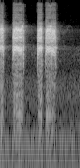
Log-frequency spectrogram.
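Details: Black francolin, the kala teetar of Punjab, delivering a loud grating phrase: a clipped note, a long harsh buzz, a short gap, then a quick note run into another drawn-out rasp, all within about one second, with silence after.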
